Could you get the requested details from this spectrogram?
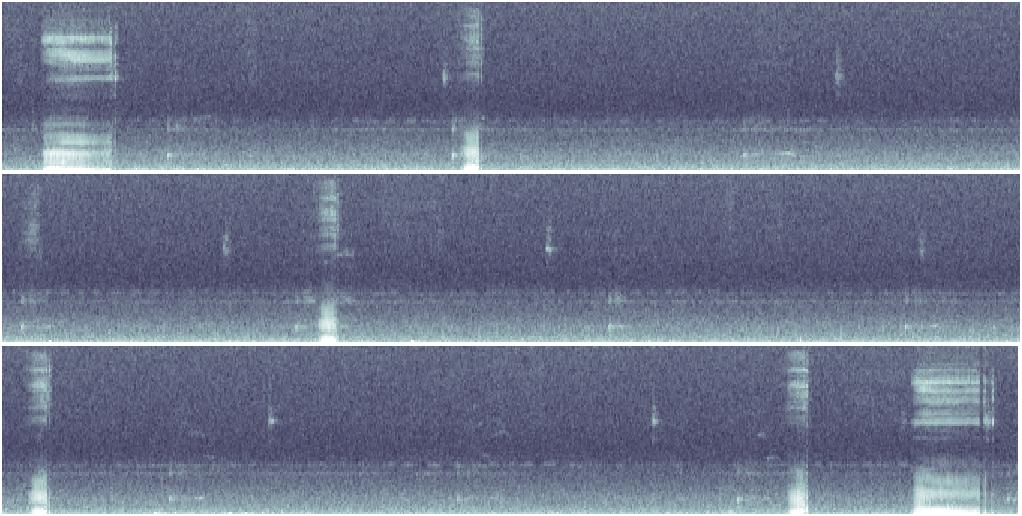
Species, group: Poecilimon lodosi
Orthoptera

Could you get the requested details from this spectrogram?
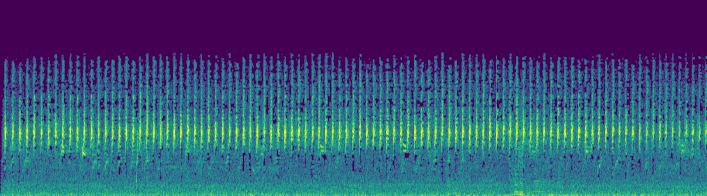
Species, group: Tettigettalna argentata
Cicadidae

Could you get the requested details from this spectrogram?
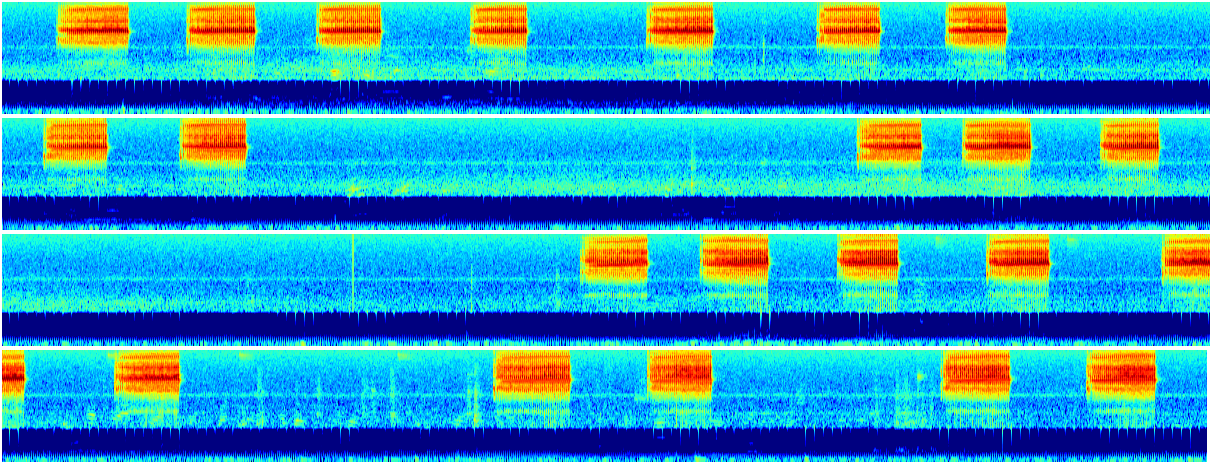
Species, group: Tettigonia cantans
Orthoptera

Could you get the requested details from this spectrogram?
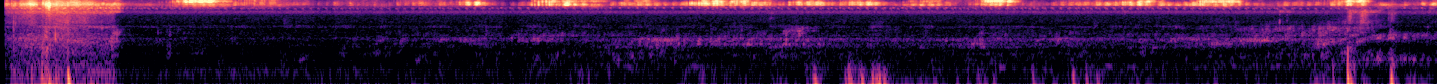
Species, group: Amblycorypha oblongifolia
Orthoptera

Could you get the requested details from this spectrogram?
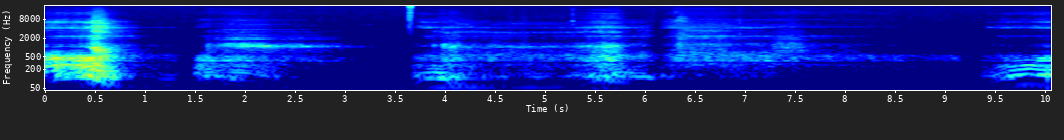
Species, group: Odontura aspericauda
Orthoptera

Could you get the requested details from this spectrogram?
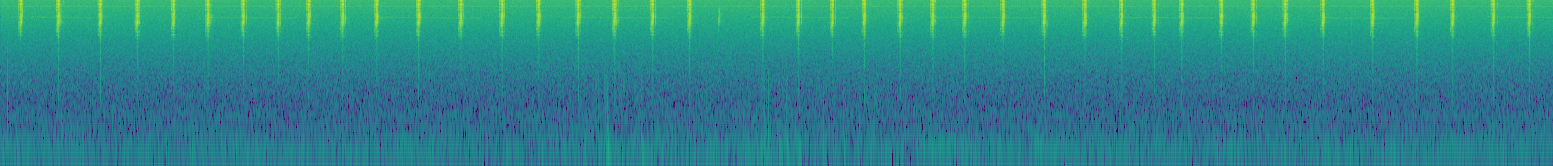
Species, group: Eupholidoptera schmidti
Orthoptera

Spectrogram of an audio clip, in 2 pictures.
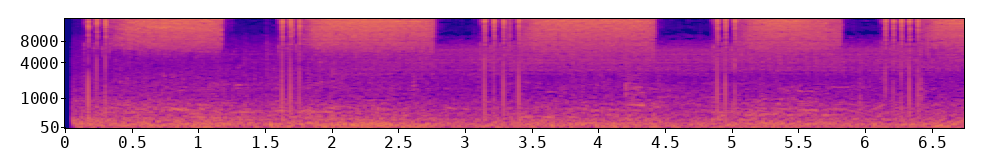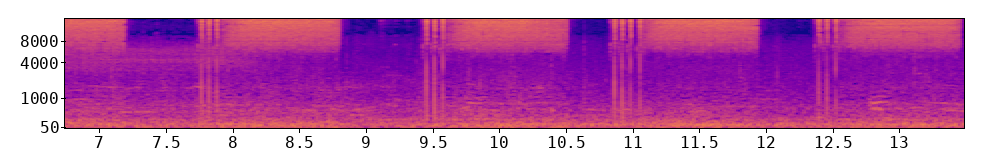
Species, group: Orchelimum pulchellum
Orthoptera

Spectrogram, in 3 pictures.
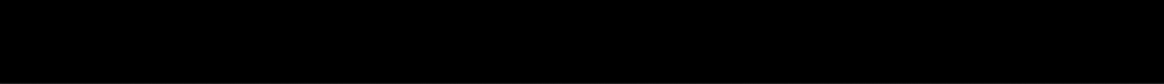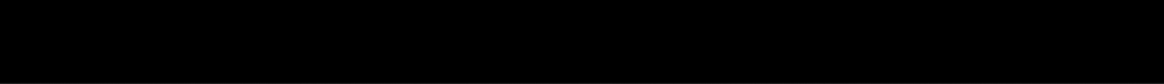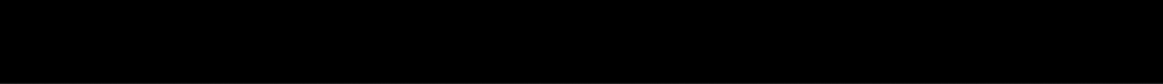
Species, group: Roeseliana roeselii
Orthoptera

